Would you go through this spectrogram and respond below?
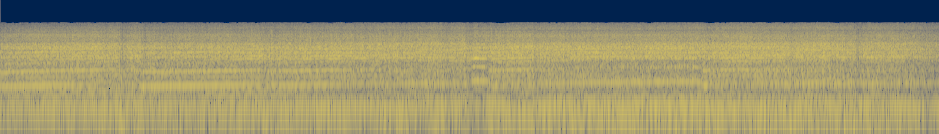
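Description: A motorcycle engine runs steadily, fleeing police at high speed on a highway, heard as a constant close drone. Its pitch climbs and drops back in repeated gear-shift steps.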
